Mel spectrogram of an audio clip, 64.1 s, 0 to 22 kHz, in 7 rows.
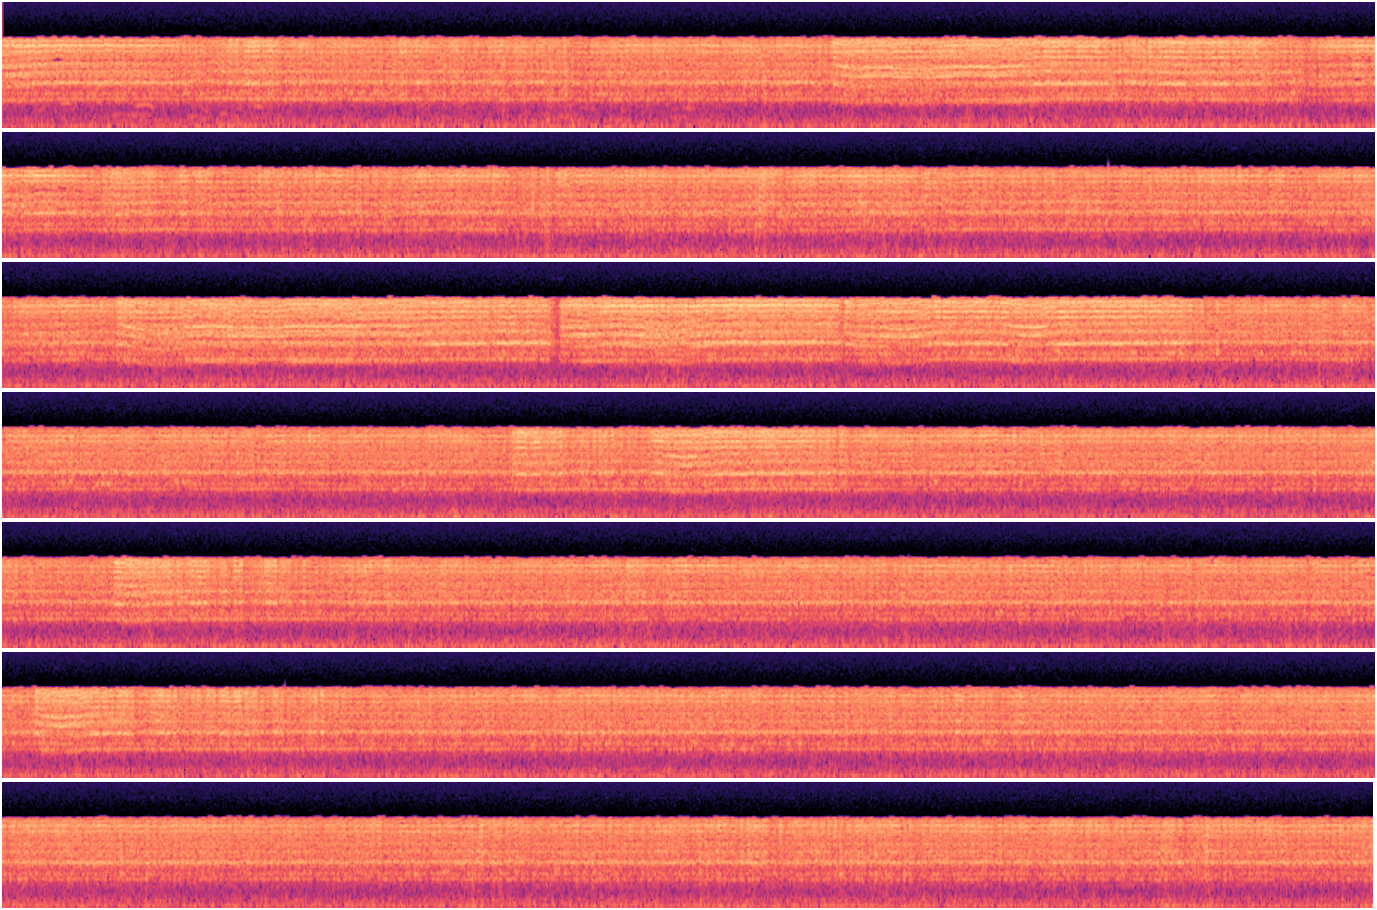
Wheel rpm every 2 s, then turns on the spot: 230, 230, 230, 220, 220, 220, 220, 220, 230, 220, 220, 220, 220, 230, 230, 230, 230, 230, 230, 230, 230, 230, 230, 230, 230, 230, 230, 240, 230, 230, 230, 240.
none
